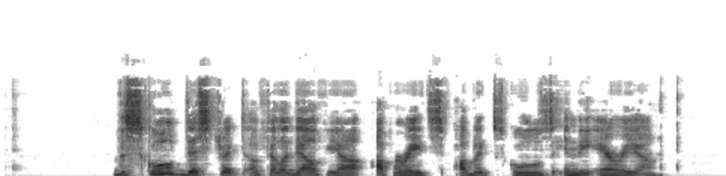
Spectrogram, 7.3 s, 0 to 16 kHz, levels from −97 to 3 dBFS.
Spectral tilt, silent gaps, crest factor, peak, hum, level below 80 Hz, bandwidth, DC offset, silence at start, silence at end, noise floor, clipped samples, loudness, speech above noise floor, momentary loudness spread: -3 dB/octave; none; 18 dB; -2 dBFS; none; -66 dBFS; 9.4 kHz; under 0.1%; 1.15 s; 0.65 s; -87 dBFS; under 0.1%; -18 LUFS; 67 dB; 11 LU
